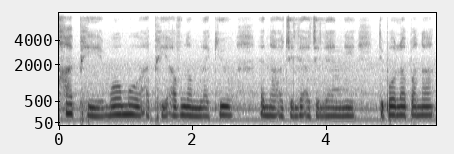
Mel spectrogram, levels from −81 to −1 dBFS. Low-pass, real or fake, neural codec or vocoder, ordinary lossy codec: 7.2 kHz; real; none; AAC, 48 kbps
